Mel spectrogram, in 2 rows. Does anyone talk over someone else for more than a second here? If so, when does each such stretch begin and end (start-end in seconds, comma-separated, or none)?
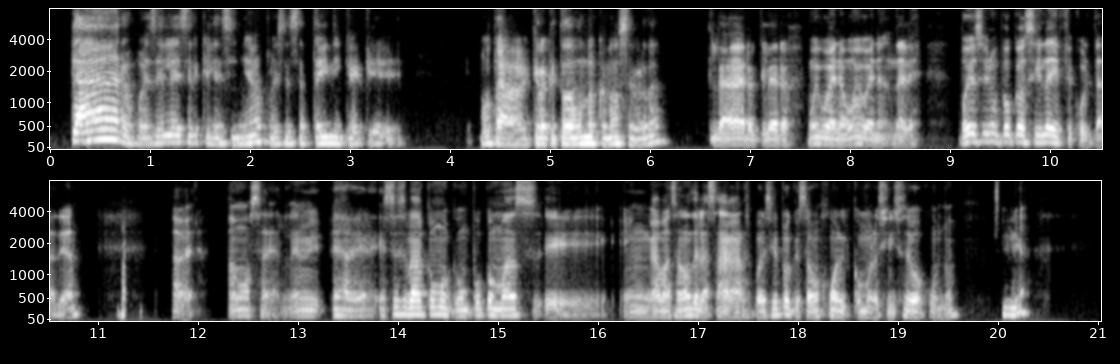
none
